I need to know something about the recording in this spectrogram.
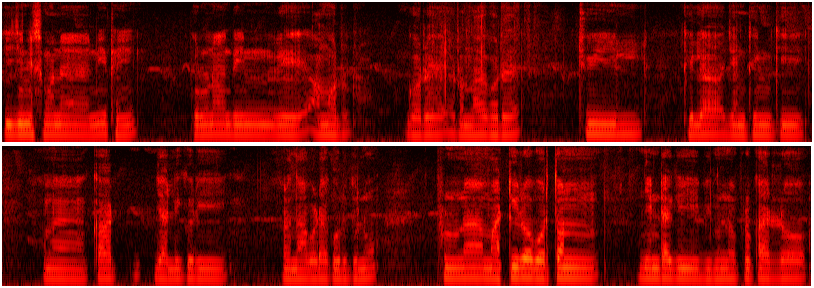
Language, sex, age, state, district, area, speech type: Odia, male, 18-30, Odisha, Balangir, urban, spontaneous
